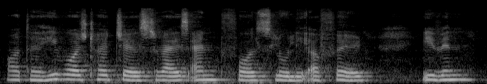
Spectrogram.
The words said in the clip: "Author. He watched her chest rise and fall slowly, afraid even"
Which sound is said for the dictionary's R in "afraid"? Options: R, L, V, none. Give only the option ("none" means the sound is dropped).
none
